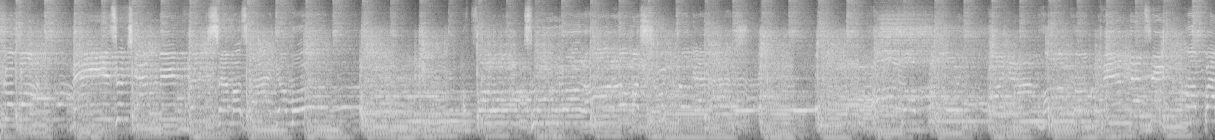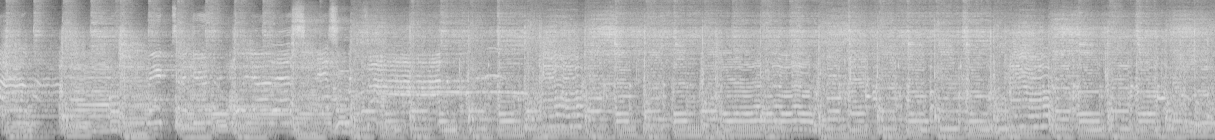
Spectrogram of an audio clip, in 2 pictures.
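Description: Live rock band playing loud through the stage PA: distorted electric guitars over a steady drum beat, with a male lead singer singing.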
